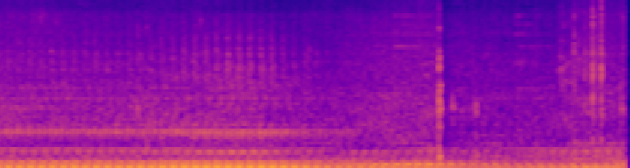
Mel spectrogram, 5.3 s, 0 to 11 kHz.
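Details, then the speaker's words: 2010 VW Eos 2.0L, hard to start, black smoke, fuel smell: uneven, lumpy idle with a stumble about twice a second and the check engine light flashing; misfire, likely cylinder three; leaky injector suspected. "should definitely miss firing you can see the check engine light flashing let's see turn off the radio that's what it feels like I'm shaking like a leaf"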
